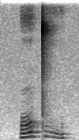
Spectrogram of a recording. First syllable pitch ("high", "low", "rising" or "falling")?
rising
